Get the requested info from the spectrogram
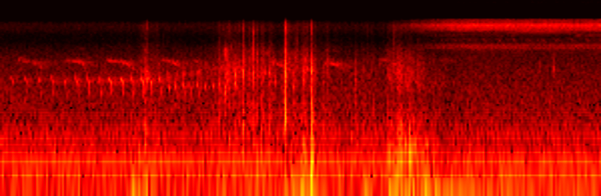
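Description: A bird calling in a fast run of short notes that quicken, then a few sharp splashes as a bird bathes in a shallow rock pool. About four seconds in, a steady camera hiss begins and a brief flap of wings is heard.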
